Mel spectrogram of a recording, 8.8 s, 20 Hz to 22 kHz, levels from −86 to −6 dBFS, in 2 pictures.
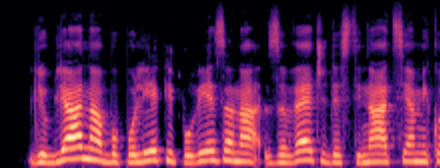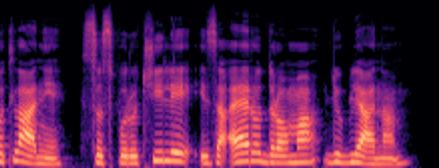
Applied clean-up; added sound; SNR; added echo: neural mask model Resemble Enhance denoiser.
